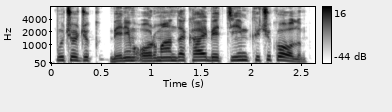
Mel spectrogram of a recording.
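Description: A man's voice: fairly high pitch, quick pace, dark tone, dry recording, clean studio sound, pitched above the performer's own voice, lightly acted. An actor voicing a grieving beggar woman who pleads and laments as a mother searching for her lost son in a fairy tale. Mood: pleading.

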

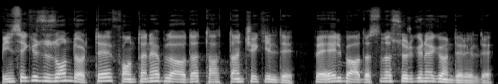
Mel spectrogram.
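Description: Brief: male reader as a pleading young sailor prisoner, dry close audiobook sound, mid-pitched. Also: expressive, a little fast, no room sound, natural voice. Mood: earnest. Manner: imploring, raised exclamations.

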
